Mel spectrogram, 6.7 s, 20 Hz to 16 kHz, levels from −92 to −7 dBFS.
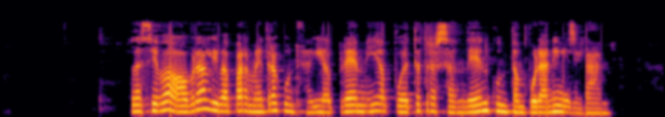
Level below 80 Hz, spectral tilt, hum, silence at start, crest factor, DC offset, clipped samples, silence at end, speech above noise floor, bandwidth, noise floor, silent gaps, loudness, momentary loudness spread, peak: -58 dBFS; -5 dB/octave; none; 1.3 s; 20 dB; under 0.1%; under 0.1%; 0.55 s; 66 dB; 8.2 kHz; -86 dBFS; none; -20 LUFS; 9 LU; -2 dBFS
